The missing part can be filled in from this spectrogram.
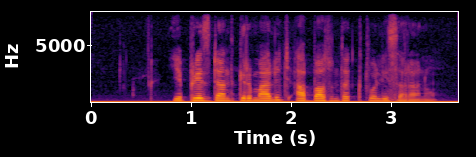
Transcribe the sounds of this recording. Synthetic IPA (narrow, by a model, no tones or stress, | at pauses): jɛpɾe̞zid̪ant̪ɡɨɾmalɨd͡ʒabːat̪ʰunt̪ʰəkːɨ̥t̪ʰo̞lɪsəɾanəw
